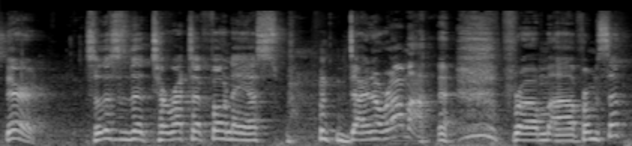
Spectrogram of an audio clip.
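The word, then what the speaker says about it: Teratophoneus: you're gonna mess this name up so it's pronounced te ratto phone a us te ratto phonaes there so this is the tereta phonets dinorama from uh from seth there so yeah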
